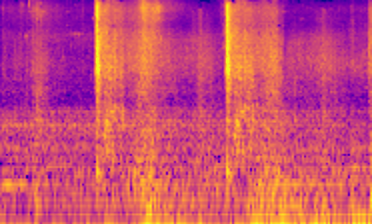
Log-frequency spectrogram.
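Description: A grappling rope whips and snaps taut.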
